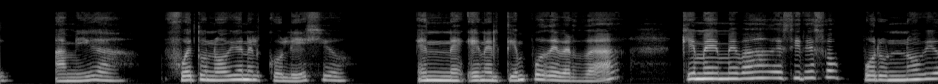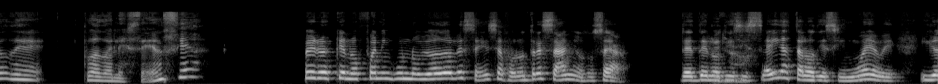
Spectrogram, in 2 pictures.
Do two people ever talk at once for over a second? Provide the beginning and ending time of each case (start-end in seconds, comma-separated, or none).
none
